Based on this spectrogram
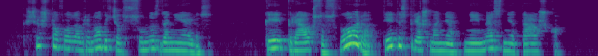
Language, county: Lithuanian, Telšiai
